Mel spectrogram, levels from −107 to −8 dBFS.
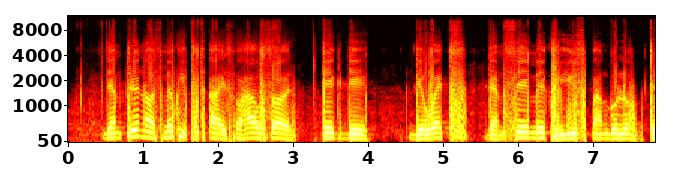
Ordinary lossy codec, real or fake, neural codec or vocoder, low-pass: Opus, 32 kbps; real; none; 10.8 kHz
